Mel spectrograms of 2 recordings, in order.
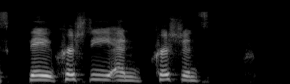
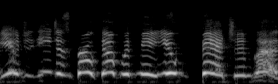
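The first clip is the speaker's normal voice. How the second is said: put-on high, shrill-pitched accusing mean girl; jealous ex snapping at Romy; hammed-up high Christy voice; mean-girl accusation; 14 semitones higher than usual.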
